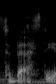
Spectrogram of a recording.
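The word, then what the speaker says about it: Tibesti: I think it's Tebesti. I think I was saying it wrong earlier.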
